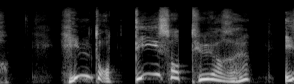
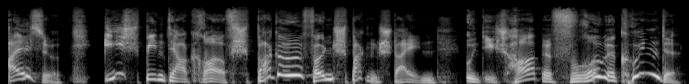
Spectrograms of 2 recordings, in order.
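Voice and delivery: nochmal richtig; 9 semitones higher, slower than usual. Acted. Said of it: "ich fange noch mal an".

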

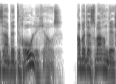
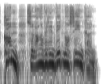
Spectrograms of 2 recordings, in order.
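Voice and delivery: urging; 6 semitones higher, 6 dB louder, faster than usual. Acted. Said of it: "drängte Jonas".

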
